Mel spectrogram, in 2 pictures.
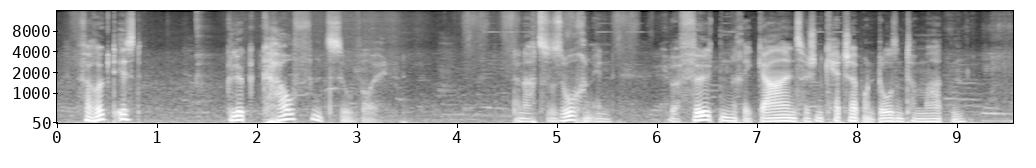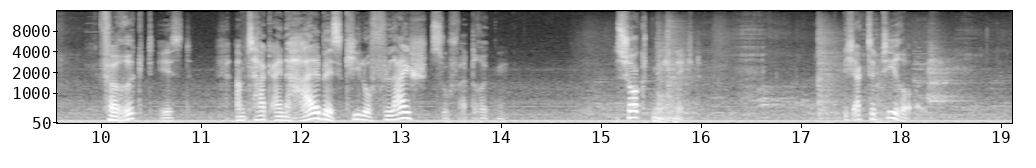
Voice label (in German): eher wuetend; Aufgeknoepft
